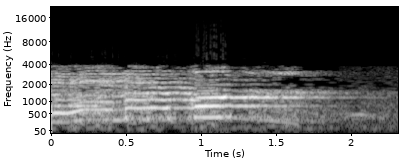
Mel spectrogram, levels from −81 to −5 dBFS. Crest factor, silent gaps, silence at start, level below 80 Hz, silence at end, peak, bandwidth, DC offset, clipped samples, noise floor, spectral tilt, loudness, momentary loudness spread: 12 dB; none; 0 s; -64 dBFS; 0.2 s; -2 dBFS; 4.1 kHz; under 0.1%; under 0.1%; -37 dBFS; -5 dB/octave; -14 LUFS; 13 LU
